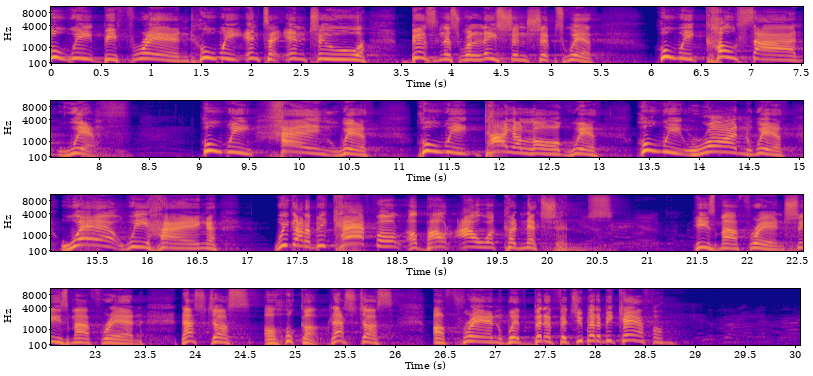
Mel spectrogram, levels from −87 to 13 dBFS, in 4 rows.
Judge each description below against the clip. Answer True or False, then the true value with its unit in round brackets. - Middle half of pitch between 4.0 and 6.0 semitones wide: True (5.2 semitones)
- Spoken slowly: True (115 wpm)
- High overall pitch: True (250 Hz)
